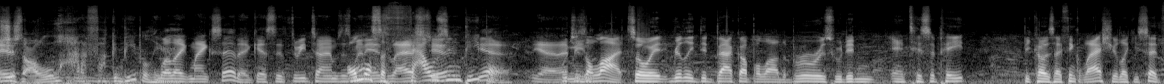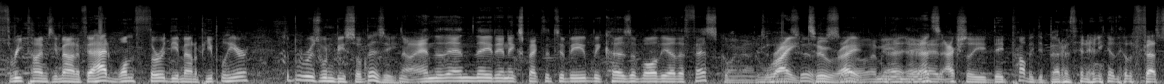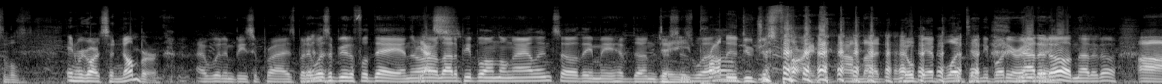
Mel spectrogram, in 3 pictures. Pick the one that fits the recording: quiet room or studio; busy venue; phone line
busy venue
